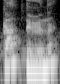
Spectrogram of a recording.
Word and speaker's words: katana: A pronúncia dessa palavra, que seria a palavra japonesa, realmente é cataná. Enquanto a pronúncia da palavra katana é katana, sendo essa novamente, uma palavra de origem portuguesa que é semelhante a uma tradução da palavra.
